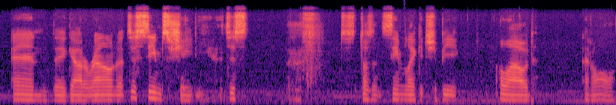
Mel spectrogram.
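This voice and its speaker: A quiet, medium-pitched man at a fairly slow pace, monotone and flat, with long, frequent pauses and noticeable background noise. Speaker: gaming youtuber. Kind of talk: gameplay commentary.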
